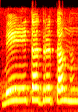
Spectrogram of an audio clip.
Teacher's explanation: ಇಲ್ಲಿ ತ ಮೇಲೆ ಆಘಾತ ಕೊಡಬಾರದು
